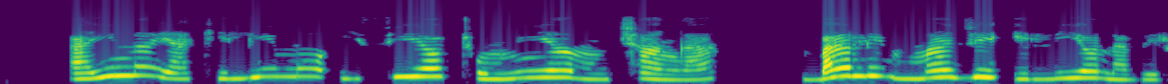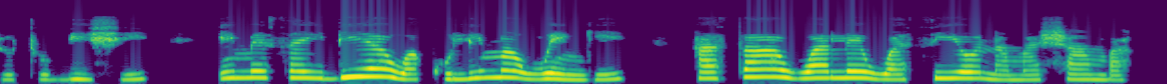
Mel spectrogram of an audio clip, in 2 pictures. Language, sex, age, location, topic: Swahili, female, 25-35, Nairobi, agriculture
